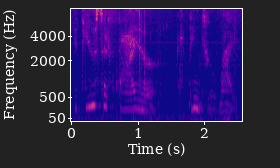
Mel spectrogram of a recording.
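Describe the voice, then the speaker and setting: A woman teacher reading aloud to young children, expressive, putting questions to the listener and often dropping into a hushed voice. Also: mid-range voice, noisy background. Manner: expressive, asks questions and pauses as if answered.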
